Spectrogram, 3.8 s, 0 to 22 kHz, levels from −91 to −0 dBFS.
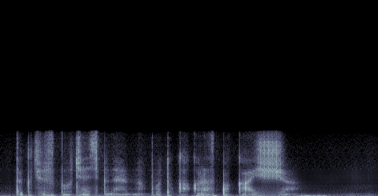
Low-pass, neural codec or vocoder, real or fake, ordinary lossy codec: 7.2 kHz; codec, 24 kHz, 0.5 kbps, DualCodec; fake; none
